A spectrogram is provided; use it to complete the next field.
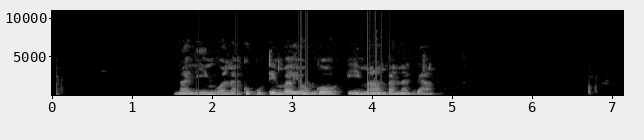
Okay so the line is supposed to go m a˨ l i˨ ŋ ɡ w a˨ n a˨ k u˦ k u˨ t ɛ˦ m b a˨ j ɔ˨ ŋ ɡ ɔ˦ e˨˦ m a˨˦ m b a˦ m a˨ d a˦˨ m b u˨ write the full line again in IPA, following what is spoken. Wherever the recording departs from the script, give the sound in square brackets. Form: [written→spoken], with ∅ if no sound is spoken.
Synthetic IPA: m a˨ l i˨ ŋ ɡ w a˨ n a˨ k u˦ k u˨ t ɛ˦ m b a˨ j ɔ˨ ŋ ɡ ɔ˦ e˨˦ m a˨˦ m b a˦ [m→n] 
